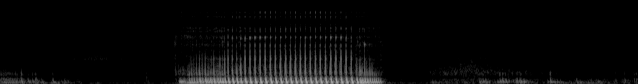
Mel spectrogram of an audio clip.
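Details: English bulldog snoring: one loud, harsh, rapidly fluttering, rattling snore lasting about two seconds, between quieter breaths.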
